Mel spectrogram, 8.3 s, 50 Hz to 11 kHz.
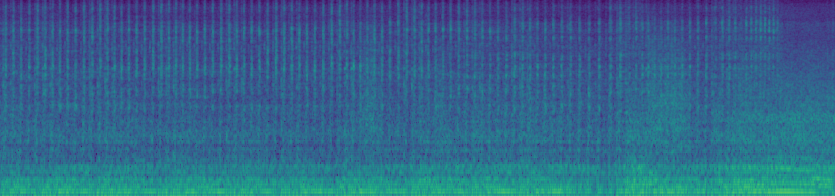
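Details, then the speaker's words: Toro 22-inch Recycler 20332 mower, Briggs & Stratton Quantum engine with auto-choke, run with the air filter off: choppy surging running with stumbles; mud found in the air filter, owner suspects water or dirt in the fuel or carburetor. "I bet you he got water in his fuel or in the carburetor there's something funky going on here and we're going to find out what it is"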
